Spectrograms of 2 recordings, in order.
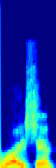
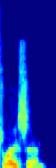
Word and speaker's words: Rhysand: And it's just for Lucien, Rhysand. And it's not even pronounced Rhysand. Sabrina pronounces it. Yeah, Sabrina pronounces it Rhysand.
